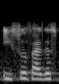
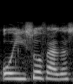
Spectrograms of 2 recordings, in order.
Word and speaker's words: oesophagus: इसको हम esophagus पढ़ते हैं, इसमें o जो होता है वो साइलेंट होता है, तो इसको oesophagus नहीं पढ़ेंगे, esophagus पढ़ेंगे, जिसका बेसिक नाम होता है फूड पाइप।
